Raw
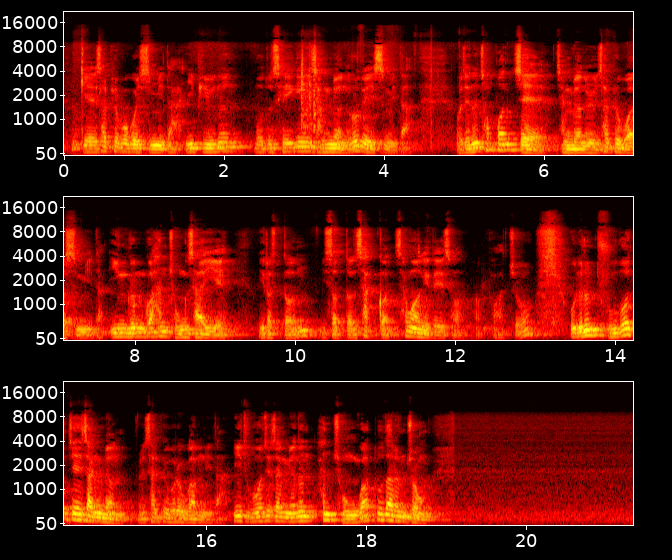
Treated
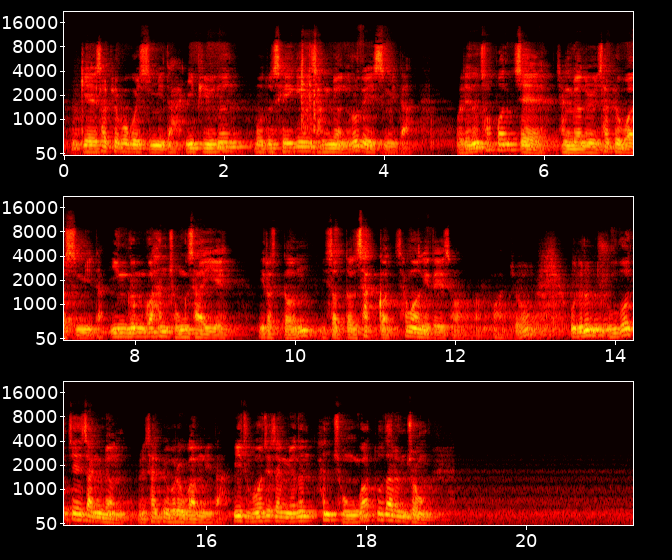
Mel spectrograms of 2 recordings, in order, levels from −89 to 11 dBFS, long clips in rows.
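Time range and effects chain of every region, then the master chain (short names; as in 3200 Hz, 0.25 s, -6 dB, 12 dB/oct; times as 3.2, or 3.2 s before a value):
4.57–5.33 low-pass opened by the level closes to 760 Hz, open at -19 dBFS + doubler 25 ms -5 dB
11.92–13.95 Gaussian blur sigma 1.8 samples + dark delay 0.117 s, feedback 74%, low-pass 1500 Hz, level -9 dB
whole clip: low-pass opened by the level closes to 770 Hz, open at -19 dBFS; comb 3 ms, depth 49%; vocal rider within 3 dB 0.5 s; gain -4 dB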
